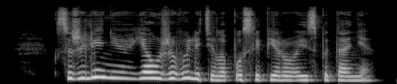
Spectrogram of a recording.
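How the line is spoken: Sigh. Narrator (Russian): вздохнула

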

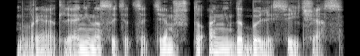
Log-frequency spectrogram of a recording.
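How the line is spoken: Gloomy. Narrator (Russian): мрачно произнес Карпов

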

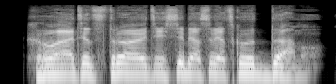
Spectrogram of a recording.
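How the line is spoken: Barked. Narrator (Russian): рявкнул Сажен

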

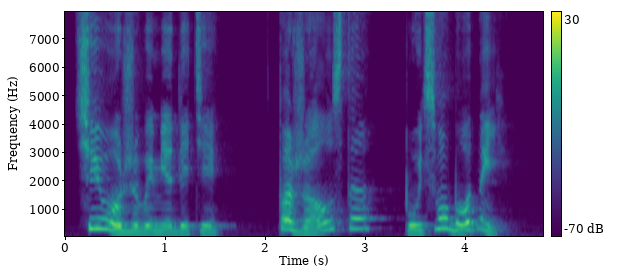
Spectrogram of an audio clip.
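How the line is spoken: Mocking, hurrying. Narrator (Russian): Насмешливо поторапливал Хлуденев

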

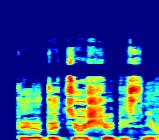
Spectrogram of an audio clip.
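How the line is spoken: Smirking snort. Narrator (Russian): хмыкнул Валера

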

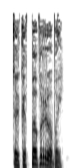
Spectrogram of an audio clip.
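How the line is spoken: Whimper. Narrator (Russian): прохныкал он

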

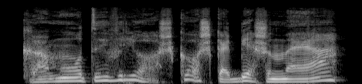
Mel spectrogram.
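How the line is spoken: Hoarse rasp. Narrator (Russian): Прохрипел

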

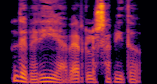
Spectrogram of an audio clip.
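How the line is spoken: Sad. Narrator (Spanish): dijo Dani tristemente

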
